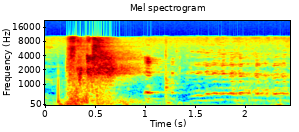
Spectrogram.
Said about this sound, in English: He responds by snapping his whip at you.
